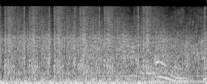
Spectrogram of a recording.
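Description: A zombie snarls and screams up close.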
